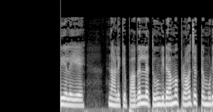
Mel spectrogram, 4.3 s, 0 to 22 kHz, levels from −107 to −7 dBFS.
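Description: A cut-off start runs from 0 to 1.21 s in this speech clip: digital silence, then the sound begins abruptly mid-sound at 1.21 s with no natural attack. MP3 compression damage is plainly audible throughout, likely from a low-bitrate encode, around 48 kbps. Nothing remains above 12.5 kHz, and the starved quantisation leaves a watery, swirly texture.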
